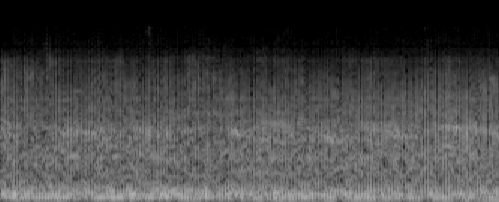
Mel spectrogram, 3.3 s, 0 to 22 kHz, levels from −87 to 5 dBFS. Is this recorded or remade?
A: remade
